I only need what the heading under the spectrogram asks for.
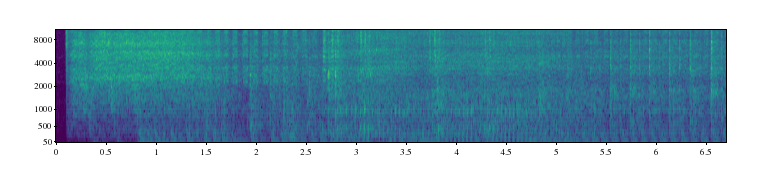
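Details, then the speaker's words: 1998 Honda Recon 250 single-cylinder ATV after top-end rebuild (new piston, rings, valves, seals): loud, rough, uneven thumping, worse under load with brake held in gear than with wheels lifted; owner suspects timing chain, unconfirmed. "Well, that sounded rough. As soon as I held the brake and the motor was under load, it sounded bad again."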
